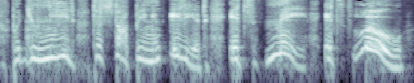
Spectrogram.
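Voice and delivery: put-on urgent plea to an old friend. A narrator's reading.

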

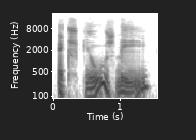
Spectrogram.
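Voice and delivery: slow, drawn-out, low bird voice; strange bird creature. A narrator's reading. Bird first addressing Random, slow and strange.

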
